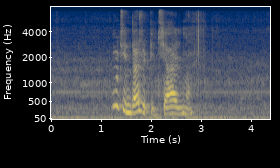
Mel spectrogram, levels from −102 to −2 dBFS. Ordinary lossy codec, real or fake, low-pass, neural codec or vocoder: none; fake; 7.2 kHz; codec, 16 kHz, 16 kbps, FreqCodec, smaller model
